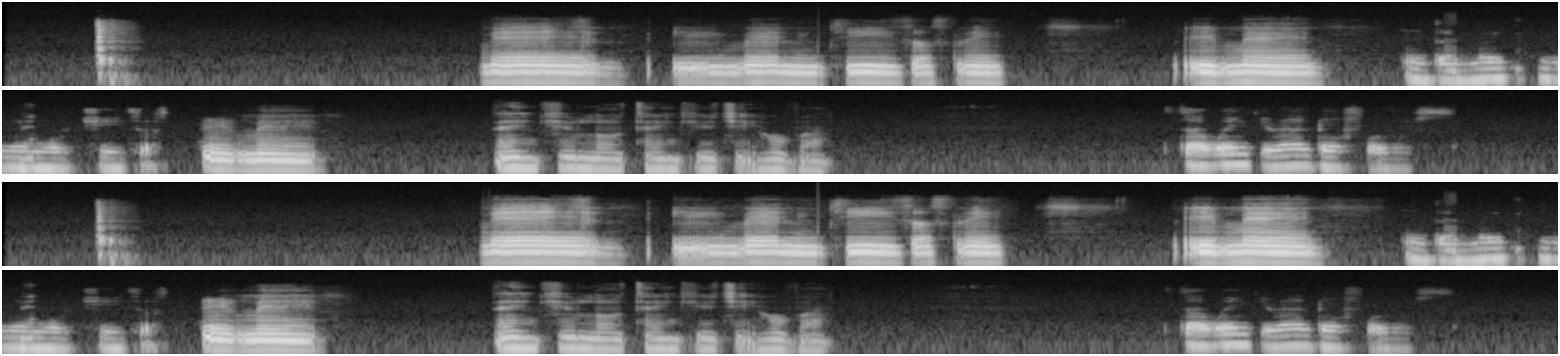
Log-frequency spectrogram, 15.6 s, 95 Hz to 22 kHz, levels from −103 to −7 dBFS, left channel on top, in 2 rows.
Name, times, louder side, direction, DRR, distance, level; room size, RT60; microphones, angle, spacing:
voice 1, 2.4-5.4 5.9-6.6 8.8-9.4, right 2 dB, 55° right, 2.2 m, -24 dB
voice 2, 7.0-8.6 13.7-14.8, left 1 dB, 45° left, 4.7 m, -30 dB
voice 3, 10.2-11.9, equal, 5° right, 7.8 m, -33 dB
open air
head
